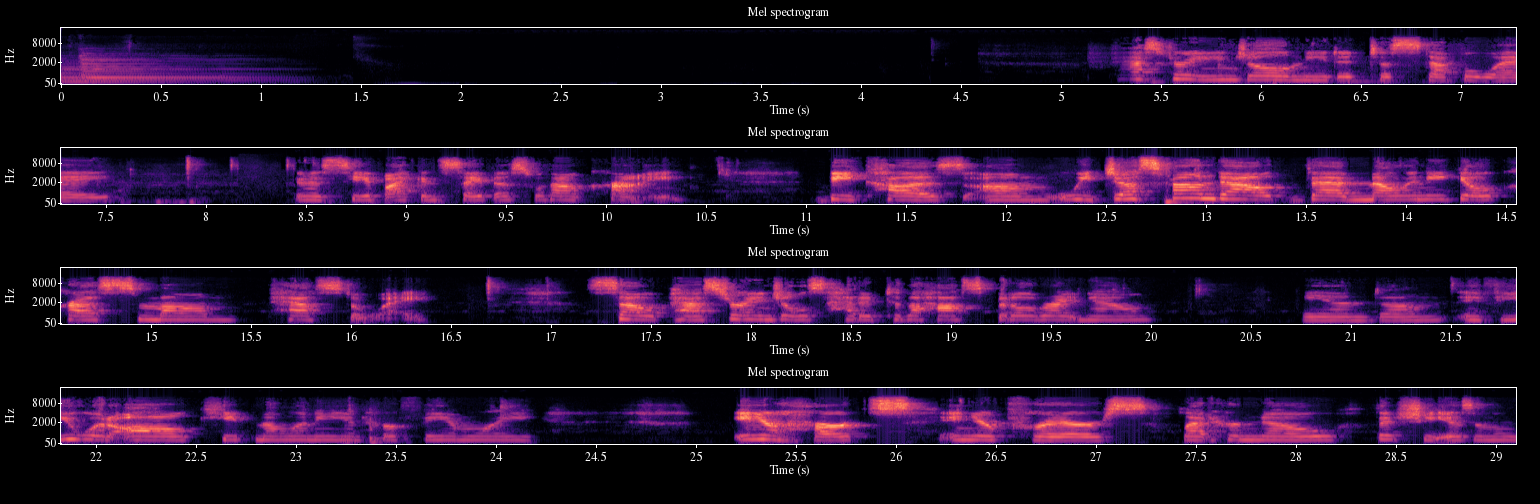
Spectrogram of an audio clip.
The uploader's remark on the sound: Our Zoom streamed Good Friday Service.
